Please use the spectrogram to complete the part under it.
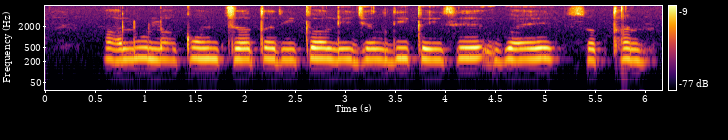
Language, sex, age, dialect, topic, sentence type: Chhattisgarhi, female, 31-35, Northern/Bhandar, agriculture, question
